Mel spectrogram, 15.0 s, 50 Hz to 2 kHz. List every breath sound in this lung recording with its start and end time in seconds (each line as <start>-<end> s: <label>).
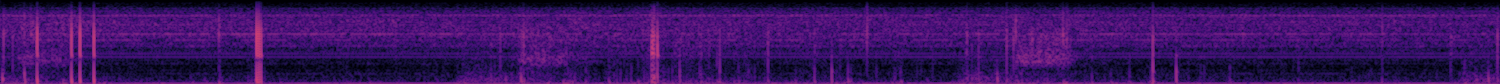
4.50-5.16 s: inhalation
5.16-5.89 s: exhalation
9.59-10.14 s: inhalation
10.13-10.86 s: exhalation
